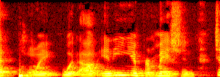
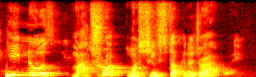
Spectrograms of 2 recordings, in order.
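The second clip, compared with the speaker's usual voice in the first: preaching at full force; 3 semitones higher, 5 dB louder than usual. Acted.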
